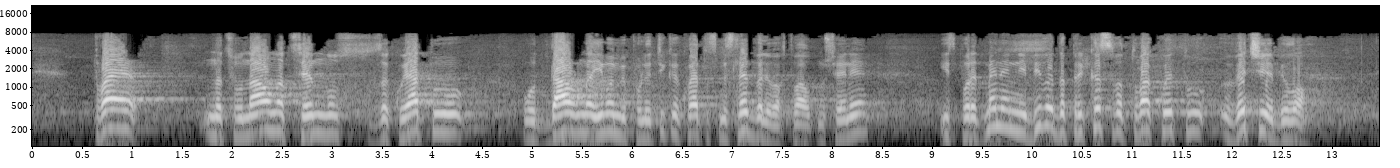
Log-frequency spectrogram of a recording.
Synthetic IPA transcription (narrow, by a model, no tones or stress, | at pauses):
t̪ovaɛ | nɐt̪sionalˠnət̪sɛnːost̪zɐkojat̪o | od̪ːavnəimɐmipolit̪ikəkojat̪ʊsmɛslɛd̪vɐlivɐft̪ovaot̪noʃɛniɛ | ispoɾɛt̪mɛnɛnɛbivəd̪ɐpɾɛkɤsvɐt̪ovakoɛt̪ovɛt͡ʃɛːbilˠɔ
